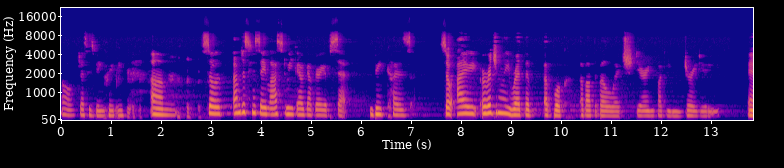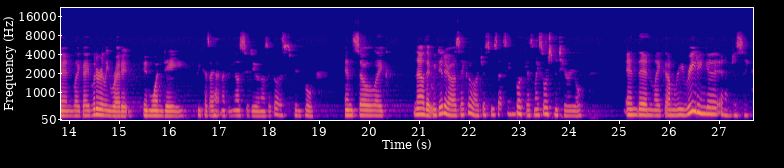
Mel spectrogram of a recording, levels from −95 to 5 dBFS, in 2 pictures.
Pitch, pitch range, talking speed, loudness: 185 Hz, 170-205 Hz, 195 wpm, -31 LUFS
